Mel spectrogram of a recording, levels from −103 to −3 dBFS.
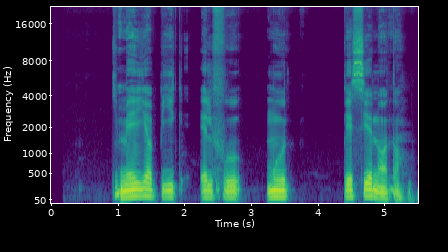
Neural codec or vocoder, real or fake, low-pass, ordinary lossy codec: none; real; none; none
